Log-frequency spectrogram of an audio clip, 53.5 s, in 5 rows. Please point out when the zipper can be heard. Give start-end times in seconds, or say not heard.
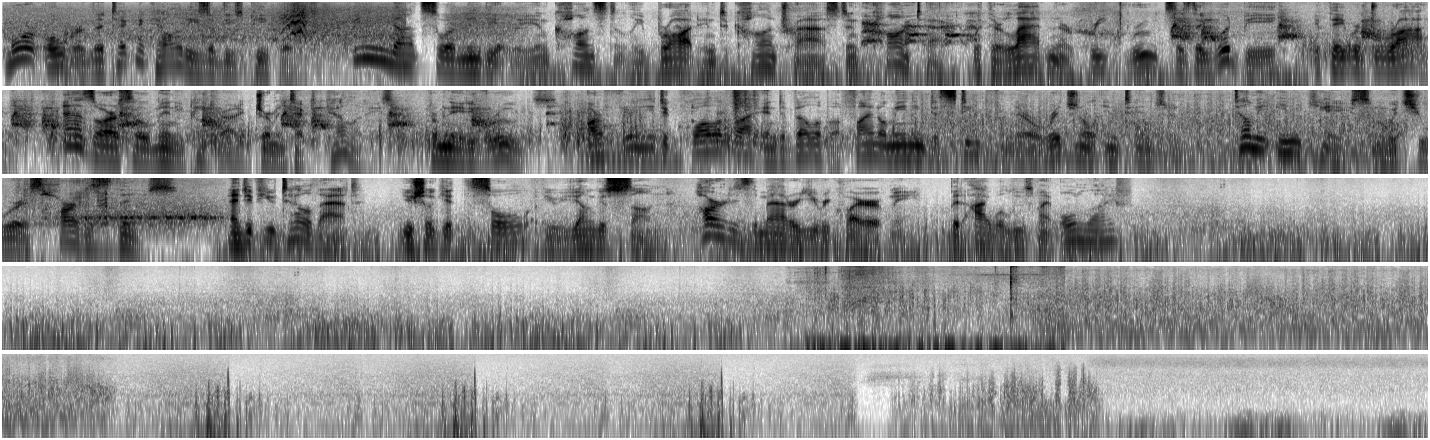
2.0-2.5, 21.1-22.9, 38.1-40.1.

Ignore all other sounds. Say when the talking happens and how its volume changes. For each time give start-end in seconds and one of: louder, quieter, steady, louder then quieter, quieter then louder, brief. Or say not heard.
0.0-29.8 steady.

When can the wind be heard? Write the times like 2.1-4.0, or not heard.
0.0-53.4.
